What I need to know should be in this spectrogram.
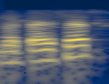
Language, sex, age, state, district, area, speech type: Urdu, male, 30-45, Uttar Pradesh, Gautam Buddha Nagar, rural, conversation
